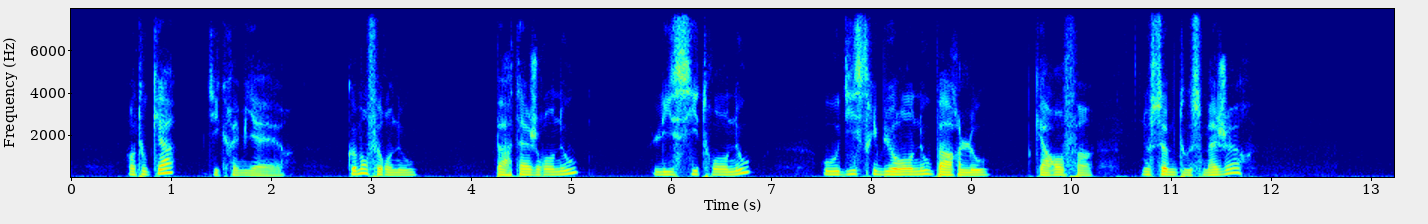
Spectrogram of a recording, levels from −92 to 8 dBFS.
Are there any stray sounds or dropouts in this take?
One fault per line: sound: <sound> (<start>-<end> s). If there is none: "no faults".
no faults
